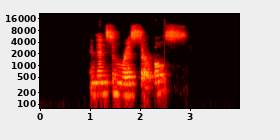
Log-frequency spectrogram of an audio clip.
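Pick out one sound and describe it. An older woman speaks calmly and clearly, close by.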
